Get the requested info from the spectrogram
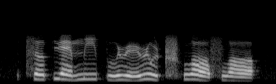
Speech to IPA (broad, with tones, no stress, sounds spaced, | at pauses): t͡s ɤ˦ t̪ ɥ ɛ˥˨ m i˦ p u˨˦ ɻ ɻ̩˨˦ ɻ u˥˨ ʈ͡ʂʰ w ɔ˥˨ f w ɔ˥˨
